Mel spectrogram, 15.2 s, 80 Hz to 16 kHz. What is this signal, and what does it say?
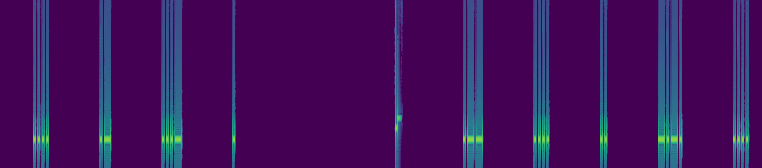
Morse code, heard as a keyed tone, about 28 wpm, spaced as for 8 wpm, 700 Hz. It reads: HAVE WHICH
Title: 8x Character Spacing - Top 100 Words - 28wpm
